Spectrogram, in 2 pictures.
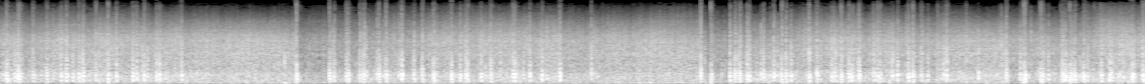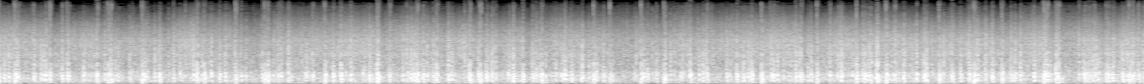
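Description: Fireworks crackle and bang rapidly in the distance.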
